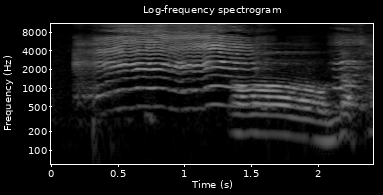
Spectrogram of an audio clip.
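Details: Baby boy gives a short, high-pitched infant cry that rises and then falls.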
